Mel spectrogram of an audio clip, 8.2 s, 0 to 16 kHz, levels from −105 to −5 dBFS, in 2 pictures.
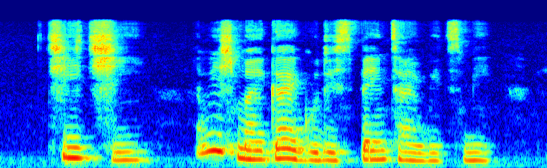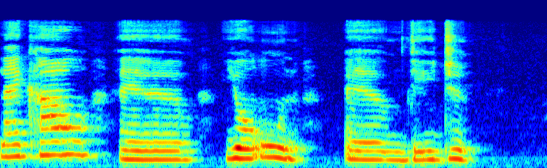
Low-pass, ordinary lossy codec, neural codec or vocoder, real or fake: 9.9 kHz; none; vocoder, 22.05 kHz, 80 mel bands, Vocos; fake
